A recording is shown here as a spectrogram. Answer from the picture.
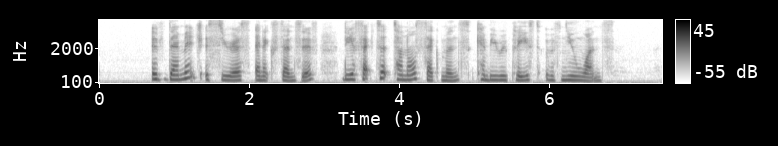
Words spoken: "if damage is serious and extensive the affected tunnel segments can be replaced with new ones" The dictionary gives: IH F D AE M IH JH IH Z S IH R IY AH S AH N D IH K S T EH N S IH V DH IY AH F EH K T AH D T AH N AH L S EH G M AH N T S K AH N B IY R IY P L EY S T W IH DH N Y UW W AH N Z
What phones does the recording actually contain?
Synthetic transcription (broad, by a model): IH F D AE M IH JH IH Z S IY R IY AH S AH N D IH K S T EH N S IH V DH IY AH F EH K T AH D T AH N AH L S EH G M AH N T S K AH N B IY R IY P L EY S T W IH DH N Y UW W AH N S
